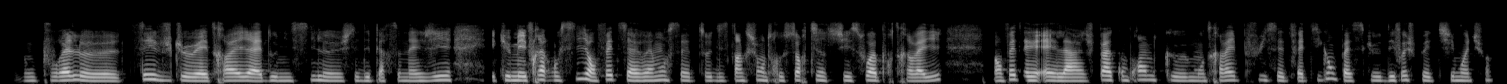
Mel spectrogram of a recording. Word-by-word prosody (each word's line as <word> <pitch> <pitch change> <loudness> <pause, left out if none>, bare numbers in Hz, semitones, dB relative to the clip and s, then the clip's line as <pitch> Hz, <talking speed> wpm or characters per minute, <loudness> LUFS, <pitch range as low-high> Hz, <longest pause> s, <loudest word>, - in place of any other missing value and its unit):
Donc 175 -1 -11
pour 180 +1 -2
elle, 195 +1 +6
heu, 165 -2 +2
tu 155 - -27
sais 230 0 +3
vu 185 -2 -5
qu'elle 170 -3 +4
travaille 175 +2 +3
à 160 - +8
domicile, 175 +3 -5
heu, 170 -1 -2
chez 170 +1 -8
des 170 0 -4
personnes 170 +1 -6
âgées 175 +5 0 0.4
et 180 - -8
que 195 - -1
mes 190 -1 +5
frères 210 0 +1
aussi, 245 +7 -1
en - - +6
fait, 220 +4 -1
ça 185 -4 +3
a - - +5
vraiment 180 +3 0
cette, 180 -2 -7
heu, 175 - -4
distinction 175 +3 -3
entre 180 0 -6
sortir 195 +1 -2
de 175 - -12
chez 185 0 -5
soi 185 +2 +4
pour 180 - -14
travailler, 165 +5 +1 0.5
bah, 170 - +1
en 175 - -2
fait, 225 +4 +2
elle 185 -1 +4
elle 175 -2 +4
arrive 165 0 +3
pas 205 - +6
à 200 - +6
comprendre 205 +1 -3
que 190 - -8
mon 170 -1 -4
travail 185 +4 -1
puisse 190 0 -14
être 175 -3 -4
fatigant 195 +11 -4
parce 175 -6 -2
que 185 - -8
des 180 +1 -2
fois 200 +3 -3
je - - -9
peux 185 - -6
être 170 -1 -8
chez 190 - -6
moi, 180 -1 -2
tu 175 - -12
vois? 200 -1 -14
180 Hz, 245 wpm, -24 LUFS, 170-195 Hz, 0.5 s, à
